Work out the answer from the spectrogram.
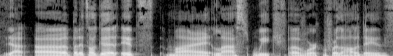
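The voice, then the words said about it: Deep, husky voice from a cold. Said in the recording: “I've been like fighting a bit of a cold, uh, so hence why my nice radio voice... Sexy radio voice”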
